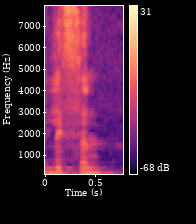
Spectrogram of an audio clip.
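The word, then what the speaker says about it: listen: ठीक है, तो अब आप देखें कि इसमें लिसन लाम आता है लेफ़्ट साइड से, फिर ई, फिर सीन और एन नून। अब जो यहाँ पे टी है साइलेंट है।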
